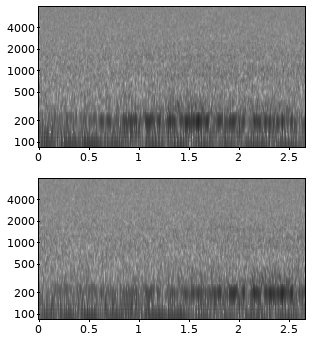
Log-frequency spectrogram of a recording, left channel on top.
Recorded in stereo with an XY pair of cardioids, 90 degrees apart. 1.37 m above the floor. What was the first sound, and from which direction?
Only background noise.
